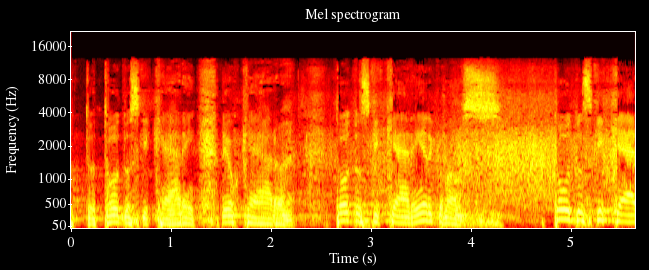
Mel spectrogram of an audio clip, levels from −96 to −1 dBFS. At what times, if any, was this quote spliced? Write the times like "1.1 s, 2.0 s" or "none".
1.5 s, 3.7 s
